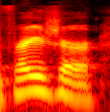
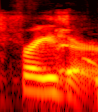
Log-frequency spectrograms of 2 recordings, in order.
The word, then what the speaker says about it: Fraser: He said his name is pronounced Brendan Fraser. Oh, really? Well, regardless, he made a silly YouTube. Everybody mispronounces my name. It's Fraser.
